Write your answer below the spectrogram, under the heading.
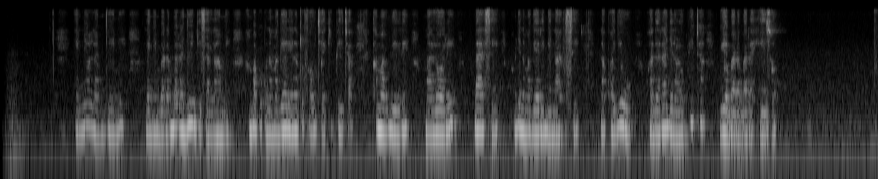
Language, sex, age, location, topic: Swahili, female, 25-35, Dar es Salaam, government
